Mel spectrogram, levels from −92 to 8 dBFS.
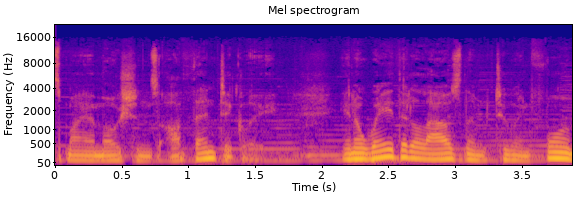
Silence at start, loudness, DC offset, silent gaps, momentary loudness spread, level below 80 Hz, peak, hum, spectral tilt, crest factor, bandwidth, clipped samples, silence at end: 0 s; -16 LUFS; under 0.1%; none; 18 LU; -48 dBFS; 0 dBFS; none; -7 dB/octave; 14 dB; 12.5 kHz; under 0.1%; 0 s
